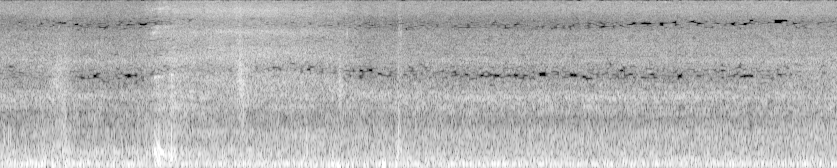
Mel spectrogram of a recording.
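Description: Steady, faint outdoor background hiss with a few soft clicks and knocks.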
